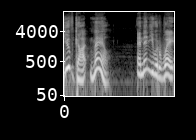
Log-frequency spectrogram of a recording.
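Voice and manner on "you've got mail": canned, recorded computer prompt voice. Recalling old email days, imitating the AOL voice. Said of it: "it used to say".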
